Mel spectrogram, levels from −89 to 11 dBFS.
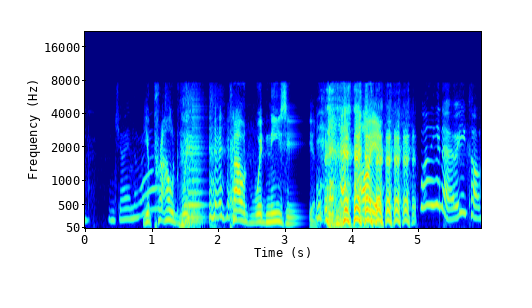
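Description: At 1.36 s a short stall from a late packet holds the current sound about 20 ms too long, up to 1.41 s. The packet missed its slot, the jitter buffer emptied, and the receiver extended the last sound until the data arrived. Nothing is lost, and everything after is simply 20 ms later. On a spectrogram the harmonics run flat for that instant, and the waveform shows a short stretch of repeated cycles with a slight dip in level.

Two call audio freezes follow, from 1.62 to 1.89 s (242 ms) and from 3.07 to 3.40 s (301 ms). Each time the audio stops moving forward and the last sound is drawn out into a buzzy, fading hiss, never reaching full silence, before playback resumes exactly where it paused. The likely cause is packets held up in transit until the buffer ran dry. On a spectrogram these show as horizontal smears, while the waveform shows a decaying, repetitive tail. Every such hold-up pushes the audio later without removing any of it. 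Throughout the clip the spectrum stops cleanly at 8 kHz, which fits a G.722 call link at 64 kbps.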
